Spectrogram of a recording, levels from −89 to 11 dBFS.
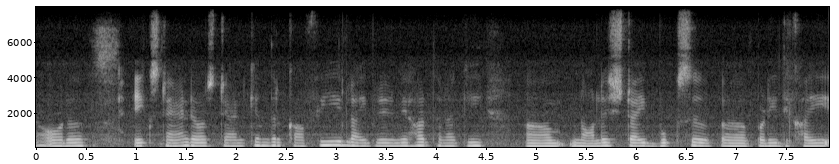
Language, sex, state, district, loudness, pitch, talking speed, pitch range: Hindi, male, Punjab, Fazilka, -17 LUFS, 170 Hz, 160 wpm, 165-180 Hz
